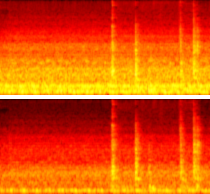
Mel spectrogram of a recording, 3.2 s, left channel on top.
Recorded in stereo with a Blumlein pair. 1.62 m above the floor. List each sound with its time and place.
0.0 s an engine running: 45° left, 1.0 m
1.7 s a squeak: 20° left, 2.5 m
